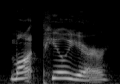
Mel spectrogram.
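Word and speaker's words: Montpelier: It's Montpielar. it's pronounced, but I was saying Melier because I thought it was French and that's how you would pronounce it in French.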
